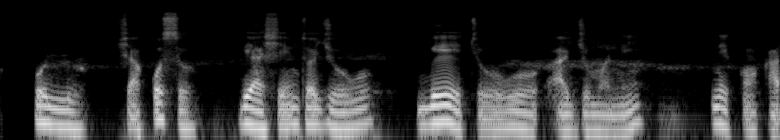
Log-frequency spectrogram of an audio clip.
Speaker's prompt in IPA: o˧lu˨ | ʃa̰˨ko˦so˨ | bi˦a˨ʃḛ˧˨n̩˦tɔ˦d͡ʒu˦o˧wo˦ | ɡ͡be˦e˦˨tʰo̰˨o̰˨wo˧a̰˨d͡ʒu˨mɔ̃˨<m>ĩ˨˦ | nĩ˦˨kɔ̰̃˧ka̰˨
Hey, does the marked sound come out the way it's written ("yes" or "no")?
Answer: no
